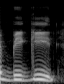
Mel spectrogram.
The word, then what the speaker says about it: begin: देखिए यहां पे है बिगिन बिगिन में आप देख रहे हैं कि जी के बाद रूल के अकॉर्डिंग आई आ रहा है लेकिन हम यहां पे जी को ग प्रोनाउंस करते हैं यहां पे जी को हम ज प्रोनाउंस नहीं करते हैं यहां पे देखिए बी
